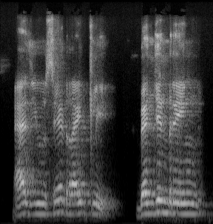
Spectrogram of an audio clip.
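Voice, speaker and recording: Over a quiet background with audible room echo, a man talks at a high pitch. His pace is fairly slow and his intonation flat and monotone. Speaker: audience member. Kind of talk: discussion comment. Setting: video call. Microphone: video call.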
